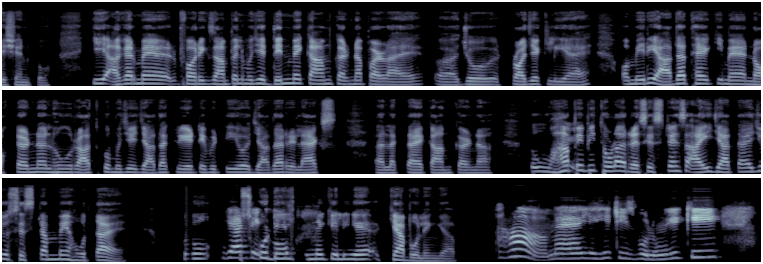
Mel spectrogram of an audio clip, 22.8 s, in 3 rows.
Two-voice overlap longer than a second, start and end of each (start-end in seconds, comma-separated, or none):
none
